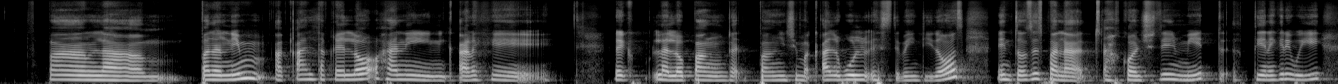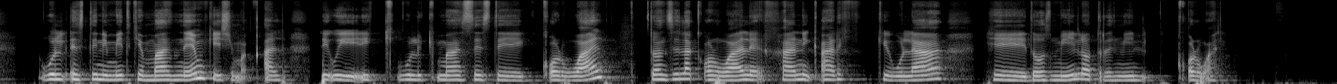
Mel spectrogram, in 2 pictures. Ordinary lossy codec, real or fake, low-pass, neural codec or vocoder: none; fake; none; autoencoder, 48 kHz, 128 numbers a frame, DAC-VAE, trained on Japanese speech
